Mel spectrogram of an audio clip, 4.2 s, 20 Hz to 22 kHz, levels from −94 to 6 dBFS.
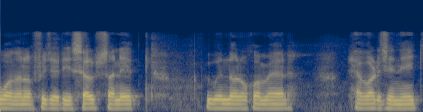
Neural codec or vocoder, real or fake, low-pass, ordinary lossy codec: codec, 16 kHz, 2 kbps, X-Codec, WavLM features, trained on Multilingual LibriSpeech; fake; none; none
